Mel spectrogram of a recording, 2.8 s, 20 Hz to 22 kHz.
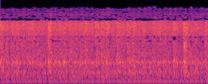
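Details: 2015 Honda Beat injection scooter, previously no fuel pump and no coil spark, told to need new ECU, after repair: steady, even idle with soft regular beat, no misses or stumbles; running properly again.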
